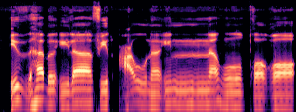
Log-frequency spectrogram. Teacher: इज़हब इला फिरऔन इन्नहु तग़ा, इज़ ज़ाल को हिलाना नहीं है, हब बा को हिला के पढ़ना है, इला ला मद असली है, फिर रा को बारीक पढ़ना, रा के साकिन से पहले ज़ेर है, औ व लीन है, ठीक है, इन नून मुशद्दद पे गुन्ना ज़रूरी है, हु मद असली है, तो को मोटा, गैन को भी मोटा अदा करना है और ये मद असली है।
